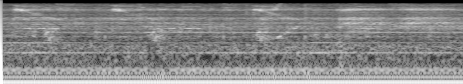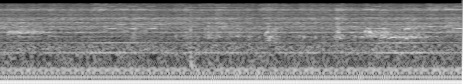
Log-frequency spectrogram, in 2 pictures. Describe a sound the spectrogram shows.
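Video game sound effects whoosh and chime faintly from a small handheld speaker.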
